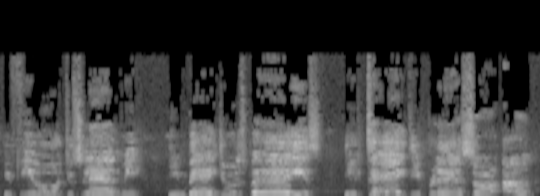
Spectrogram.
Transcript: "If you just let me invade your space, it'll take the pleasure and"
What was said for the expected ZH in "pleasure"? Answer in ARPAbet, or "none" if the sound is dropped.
S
